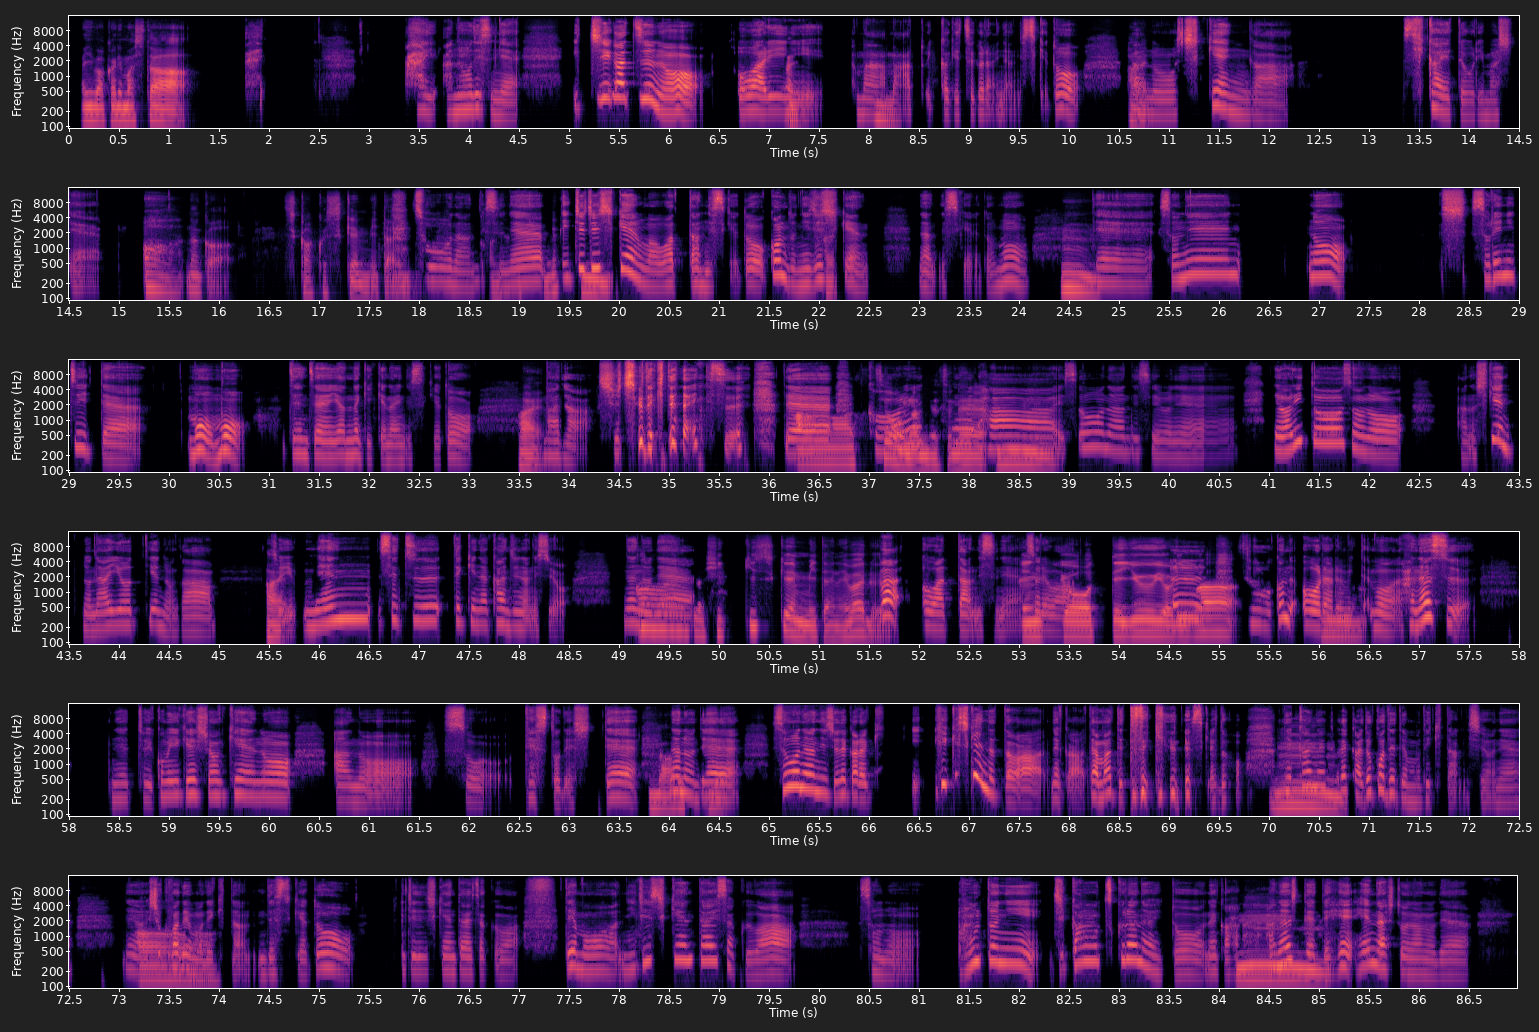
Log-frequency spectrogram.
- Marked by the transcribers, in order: laughing while speaking: "集中できてないんです"; in English: "オーラル"; laughing while speaking: "黙っててできるんですけど"
- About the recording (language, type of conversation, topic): Japanese, advice, 集中して作業する時間をどうやって確保できますか？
